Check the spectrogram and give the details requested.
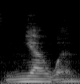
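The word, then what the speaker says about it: niá:wen: between them and um when you have an n inside a word like if we have a word that starts with an n like the word for thank you is nya one so it's like an n uh but when it's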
